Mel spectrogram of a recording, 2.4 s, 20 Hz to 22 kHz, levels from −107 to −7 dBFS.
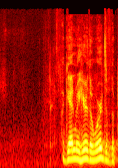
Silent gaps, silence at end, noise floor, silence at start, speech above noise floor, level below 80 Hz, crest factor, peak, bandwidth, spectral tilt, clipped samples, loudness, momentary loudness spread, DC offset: none; 0.05 s; -65 dBFS; 1.25 s; 42 dB; -72 dBFS; 20 dB; -8 dBFS; 18 kHz; -5.5 dB/octave; under 0.1%; -24 LUFS; 7 LU; under 0.1%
